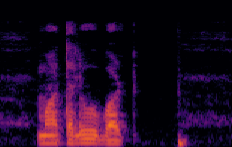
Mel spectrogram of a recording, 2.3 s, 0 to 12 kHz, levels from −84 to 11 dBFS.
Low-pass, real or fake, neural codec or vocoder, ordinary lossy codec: 7.2 kHz; real; none; Opus, 64 kbps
